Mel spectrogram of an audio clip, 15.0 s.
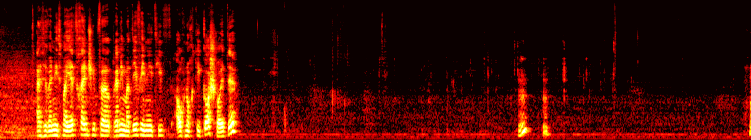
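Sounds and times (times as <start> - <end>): man chewing food: 5.0 - 15.0.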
